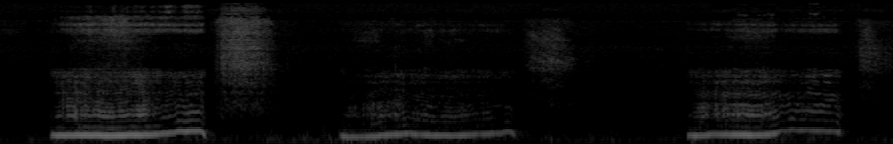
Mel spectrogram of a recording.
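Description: Loud, drawn-out rumbling snores with a musical, whining pitch, about three in twenty seconds, each lasting over a second; heavy snoring in a flat-faced dog.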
